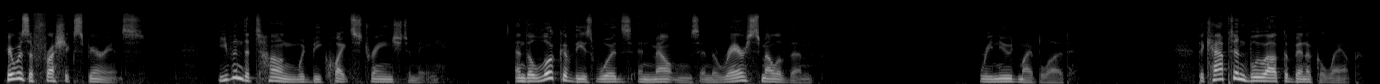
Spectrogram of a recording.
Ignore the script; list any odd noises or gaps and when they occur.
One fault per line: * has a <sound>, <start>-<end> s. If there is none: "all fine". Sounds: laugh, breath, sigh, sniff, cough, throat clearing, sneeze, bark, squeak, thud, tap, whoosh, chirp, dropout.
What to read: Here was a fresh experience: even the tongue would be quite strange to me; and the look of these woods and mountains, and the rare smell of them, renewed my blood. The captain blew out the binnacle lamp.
all fine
